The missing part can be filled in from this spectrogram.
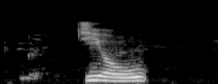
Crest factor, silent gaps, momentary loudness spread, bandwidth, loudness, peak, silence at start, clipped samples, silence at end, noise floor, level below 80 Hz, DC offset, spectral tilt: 14 dB; none; 10 LU; 7.8 kHz; -14 LUFS; -2 dBFS; 0.2 s; under 0.1%; 0.7 s; -66 dBFS; -54 dBFS; under 0.1%; -6 dB/octave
